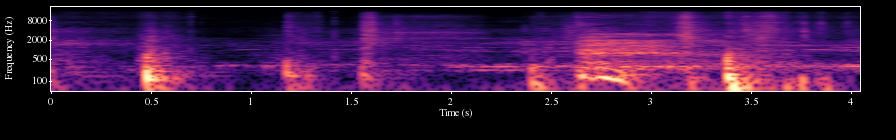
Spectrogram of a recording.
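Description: Handling noise as a phone camera is carried: a few light knocks and, about three seconds in, a short rustle.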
